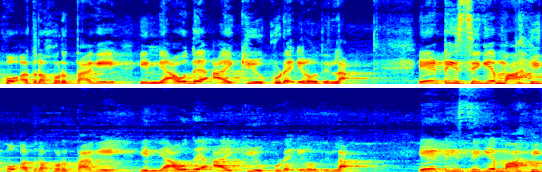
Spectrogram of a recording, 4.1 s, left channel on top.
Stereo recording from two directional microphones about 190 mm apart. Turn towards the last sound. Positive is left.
turn(degrees=35)  # may be behind; listen again after turning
